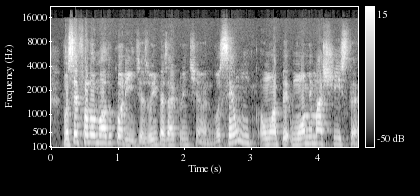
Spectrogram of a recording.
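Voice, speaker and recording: Talking at a fairly quick pace, a man speaks in a high voice. He has a northeastern Brazilian accent. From Brazilian Northeast. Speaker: career consultant. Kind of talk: TV interview. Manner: matches interviewer's speed.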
